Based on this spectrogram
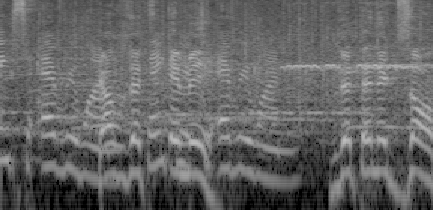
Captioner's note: speaking in French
